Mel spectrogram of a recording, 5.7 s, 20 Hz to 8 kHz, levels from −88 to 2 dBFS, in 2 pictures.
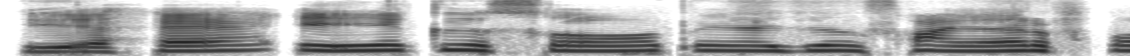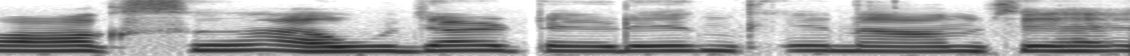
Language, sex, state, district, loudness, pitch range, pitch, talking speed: Hindi, male, Haryana, Rohtak, -18 LUFS, 215-235 Hz, 225 Hz, 140 wpm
